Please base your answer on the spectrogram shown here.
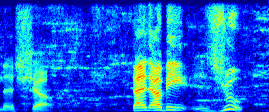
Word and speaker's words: sju: Yeah, it's not too far off. Honestly, it's a weird sound for Americans to make in the English language. It's like who? Thomas, you probably pronounce it a little differently, right? Like, we say it more like shoe.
